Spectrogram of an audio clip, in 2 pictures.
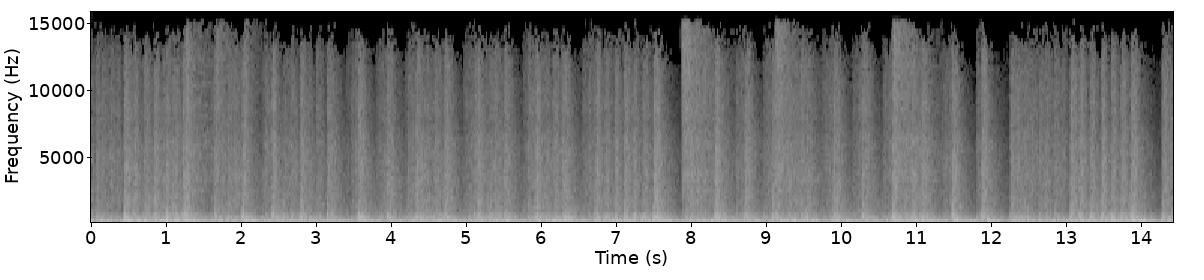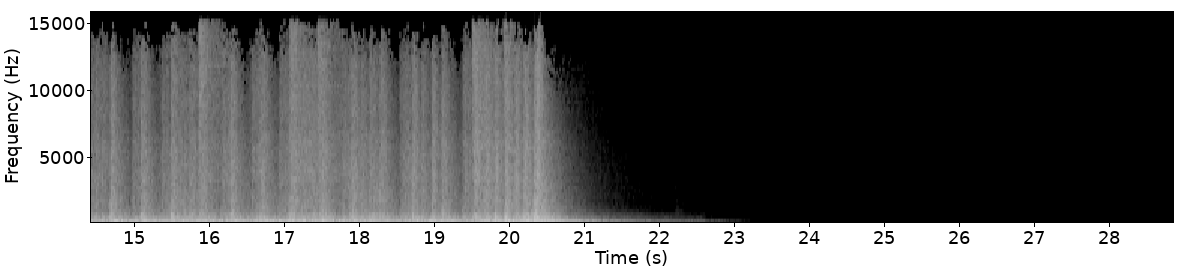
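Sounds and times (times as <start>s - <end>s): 
percussion: 0.0s - 22.3s.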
